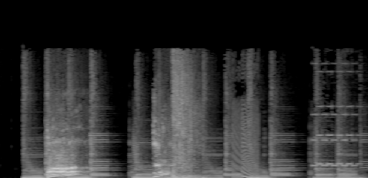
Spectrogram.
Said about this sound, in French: il faut définitivement qu'on baisse le son de ce jingle FAQ Sunday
